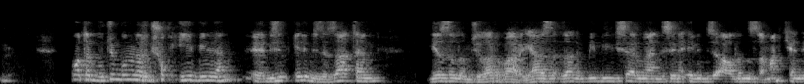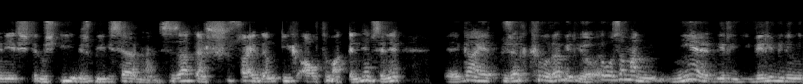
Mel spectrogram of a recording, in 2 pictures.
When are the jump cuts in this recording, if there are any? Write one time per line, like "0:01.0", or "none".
none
